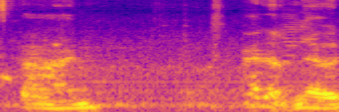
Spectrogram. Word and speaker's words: Spahn: Maybe they say it's Spahn. I don't know. No, they do the eh. So it'd be Span.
